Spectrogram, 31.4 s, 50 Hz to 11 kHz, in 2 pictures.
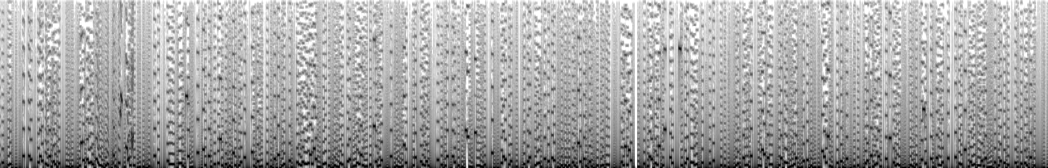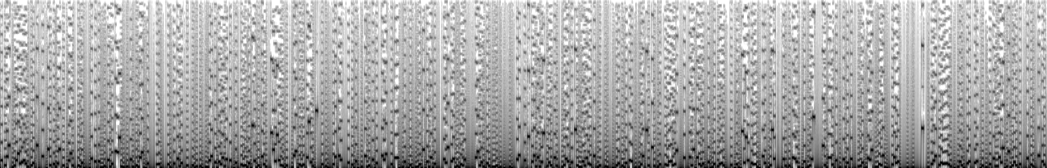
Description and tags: Cheezy "computer like" sound like you can hear them in cartoons. Made on a Roland System100 vintage modular synth.
gameboy, arcade, computer, 8-bit, lo-fi, chiptune, cartoon, video-game, chip, retro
